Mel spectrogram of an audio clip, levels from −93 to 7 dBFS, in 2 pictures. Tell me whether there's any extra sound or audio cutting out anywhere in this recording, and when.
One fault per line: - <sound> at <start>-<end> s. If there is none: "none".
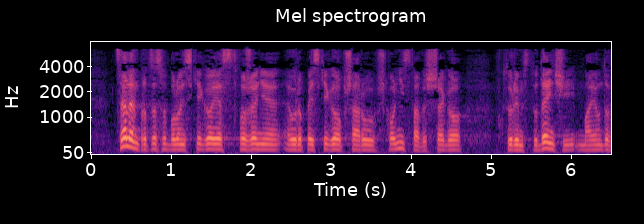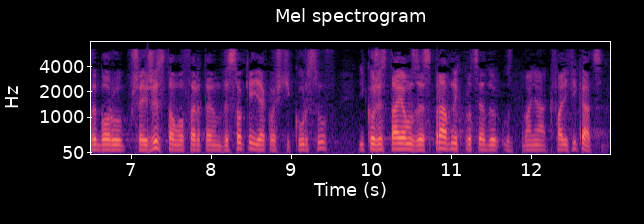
- dropout at 11.8-11.9 s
